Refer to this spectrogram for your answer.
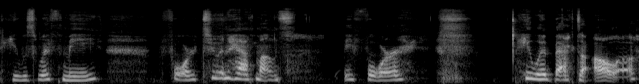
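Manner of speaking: tearful, halting speech. Telling the story of the baby son she lost, crying. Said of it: "I'm already crying".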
